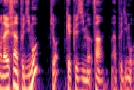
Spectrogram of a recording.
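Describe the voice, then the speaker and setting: The delivery has an animated tone and lively intonation. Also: man. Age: 20s. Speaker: real estate investor and former PE teacher. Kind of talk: podcast interview. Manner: fast.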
